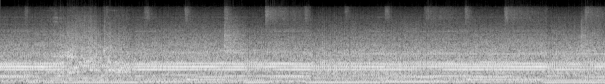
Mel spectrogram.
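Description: Loud live band music: held, droning chords over a low bass line that changes note about every second, with no voice.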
